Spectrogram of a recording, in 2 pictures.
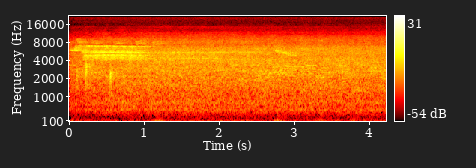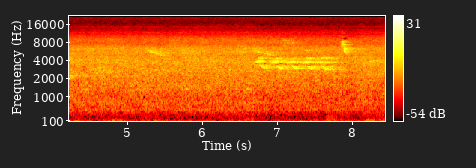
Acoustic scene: park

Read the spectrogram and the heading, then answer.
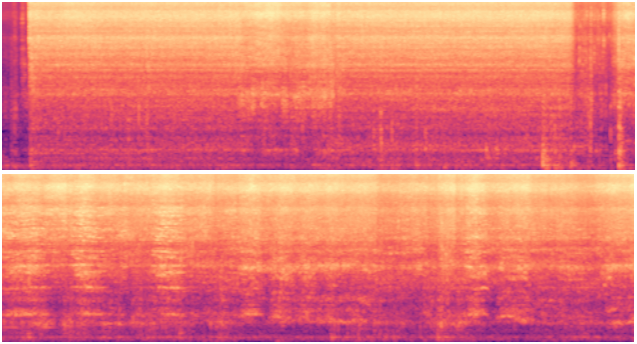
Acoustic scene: kitchen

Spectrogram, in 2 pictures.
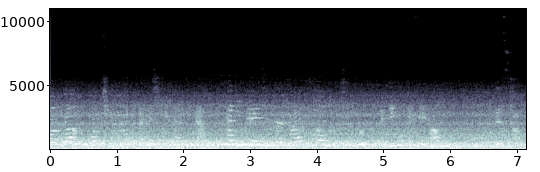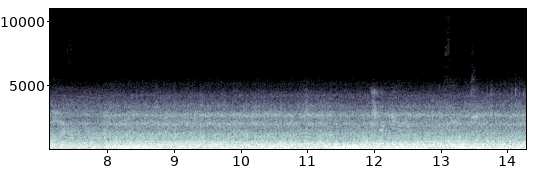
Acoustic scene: subway train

